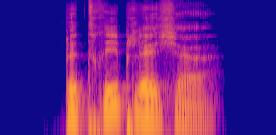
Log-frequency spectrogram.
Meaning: inflection of betrieblich: 1. strong/mixed nominative/accusative feminine singular 2. strong nominative/accusative plural 3. weak nominative all-gender singular
- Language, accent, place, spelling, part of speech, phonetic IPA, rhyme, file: German, Germany, Berlin, betriebliche, adjective, [bəˈtʁiːplɪçə], -iːplɪçə, De-betriebliche.ogg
